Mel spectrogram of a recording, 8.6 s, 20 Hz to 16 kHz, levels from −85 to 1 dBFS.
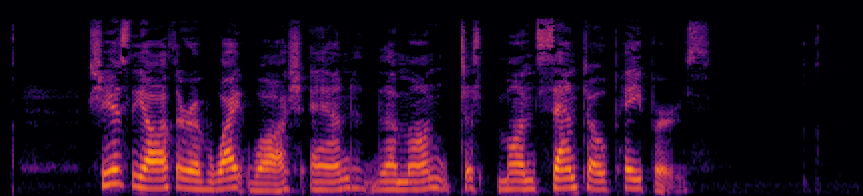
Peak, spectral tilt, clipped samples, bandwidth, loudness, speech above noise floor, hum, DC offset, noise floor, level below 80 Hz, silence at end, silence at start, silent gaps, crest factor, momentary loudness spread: -8 dBFS; -5 dB/octave; under 0.1%; 11.5 kHz; -26 LUFS; 52 dB; none; under 0.1%; -78 dBFS; -70 dBFS; 1.6 s; 0.9 s; none; 20 dB; 12 LU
